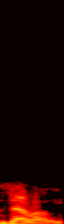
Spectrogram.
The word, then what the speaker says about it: Zello: Zello.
